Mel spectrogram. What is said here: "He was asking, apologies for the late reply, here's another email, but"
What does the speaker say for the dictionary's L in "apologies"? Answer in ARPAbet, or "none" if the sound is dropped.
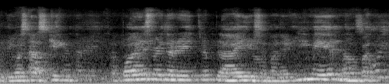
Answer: N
